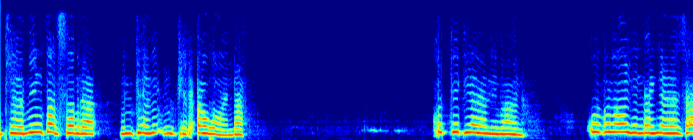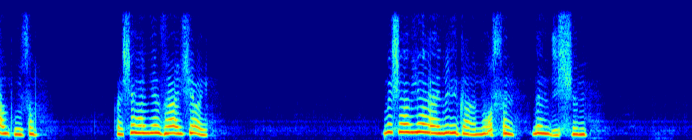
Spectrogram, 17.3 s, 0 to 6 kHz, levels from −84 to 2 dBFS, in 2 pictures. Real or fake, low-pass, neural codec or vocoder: fake; 5.4 kHz; codec, 16 kHz in and 24 kHz out, 0.6 kbps, FireRedTTS-2 codec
